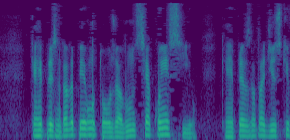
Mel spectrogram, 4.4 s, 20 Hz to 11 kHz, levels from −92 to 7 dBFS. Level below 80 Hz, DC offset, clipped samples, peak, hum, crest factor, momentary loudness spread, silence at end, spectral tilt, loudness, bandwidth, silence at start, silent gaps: -62 dBFS; under 0.1%; under 0.1%; -16 dBFS; none; 18 dB; 7 LU; 0 s; -6 dB/octave; -34 LUFS; 10.5 kHz; 0.5 s; none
